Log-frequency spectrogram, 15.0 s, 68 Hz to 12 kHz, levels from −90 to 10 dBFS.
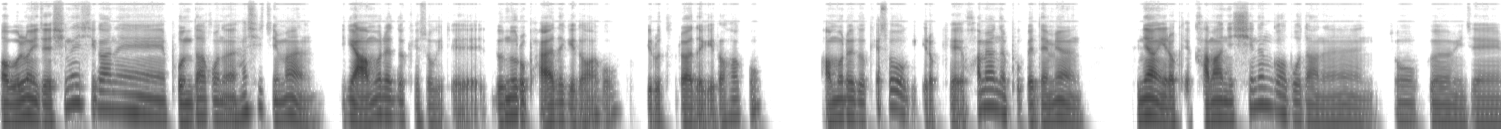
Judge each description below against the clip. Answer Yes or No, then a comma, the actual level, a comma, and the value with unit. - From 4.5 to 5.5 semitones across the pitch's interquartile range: Yes, average, 5.2 semitones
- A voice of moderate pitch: No, low, 100 Hz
